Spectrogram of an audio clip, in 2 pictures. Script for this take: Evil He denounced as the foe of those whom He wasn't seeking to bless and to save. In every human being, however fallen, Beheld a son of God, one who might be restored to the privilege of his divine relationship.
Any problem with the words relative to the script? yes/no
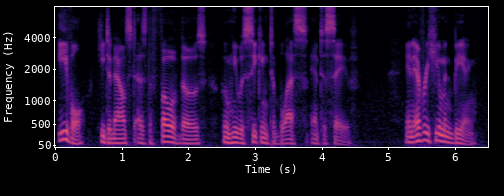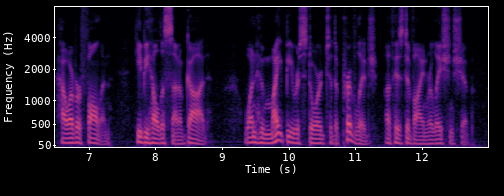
yes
